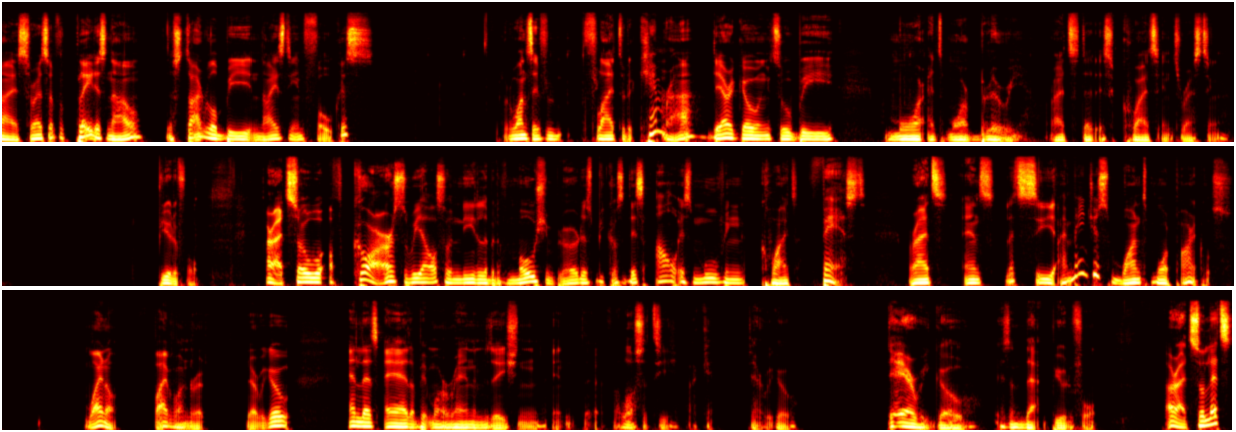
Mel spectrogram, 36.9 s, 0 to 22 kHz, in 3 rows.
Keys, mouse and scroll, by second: 0.4 space, 0.7 space, 3.2 click, 4.1 space, 4.4 space, 5.3 space, 5.4 space, 8.7 space, 8.9 space, 10.1 space, 10.9 click, 13.9 space, 14.6 ctrl+s, 21.5 space, 21.9 space, 23.6 click, 25.4-26.7 drag, 26.5 0, 28.4-30.3 drag, 31.7 click, 32.0 space, 36.7-36.9 typing.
